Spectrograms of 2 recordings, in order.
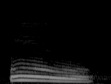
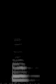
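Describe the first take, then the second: First: The vowel is drawn out long. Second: The vowel is cut short.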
